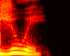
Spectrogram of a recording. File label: "jouer", French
